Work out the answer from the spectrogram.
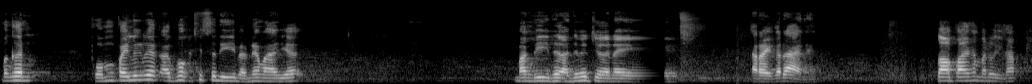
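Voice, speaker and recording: Man, high voice, physics tutor, exam review, keeps asking if students follow. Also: a bit bright. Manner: quizzing students with constant "got it?" checks.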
